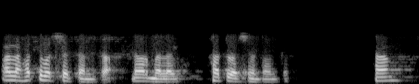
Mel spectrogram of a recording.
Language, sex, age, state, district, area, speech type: Kannada, male, 30-45, Karnataka, Bangalore Rural, rural, conversation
